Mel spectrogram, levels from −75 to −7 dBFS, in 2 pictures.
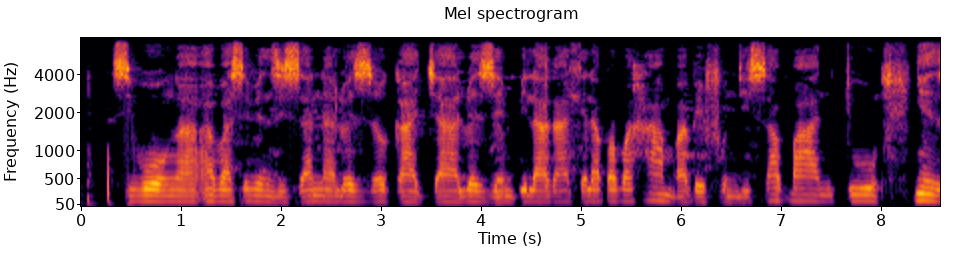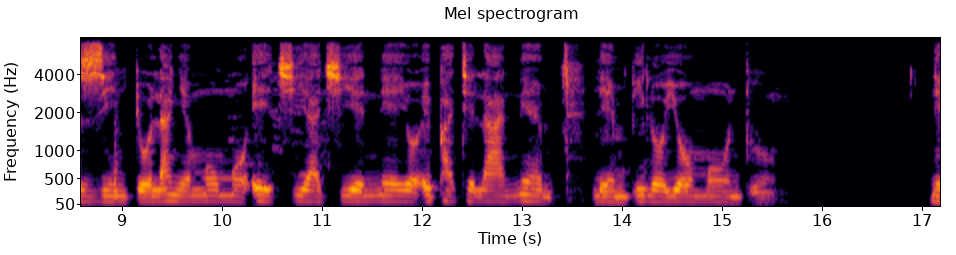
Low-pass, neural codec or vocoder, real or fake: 7.2 kHz; none; real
